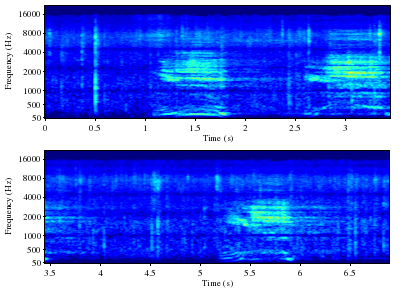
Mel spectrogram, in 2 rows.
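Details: A red deer stag gives three deep, drawn-out bellowing roars during the 2015 rut in the Bieszczady mountains, Poland.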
